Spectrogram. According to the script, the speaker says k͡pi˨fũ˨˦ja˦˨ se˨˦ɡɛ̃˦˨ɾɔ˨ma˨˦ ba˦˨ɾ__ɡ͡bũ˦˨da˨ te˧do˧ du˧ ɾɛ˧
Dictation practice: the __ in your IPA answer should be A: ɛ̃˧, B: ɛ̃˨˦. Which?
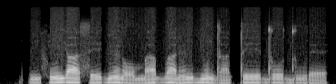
B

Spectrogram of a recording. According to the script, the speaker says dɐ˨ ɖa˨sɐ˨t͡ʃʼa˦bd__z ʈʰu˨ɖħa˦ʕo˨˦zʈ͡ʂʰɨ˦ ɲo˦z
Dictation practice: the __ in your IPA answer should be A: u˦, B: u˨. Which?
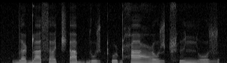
B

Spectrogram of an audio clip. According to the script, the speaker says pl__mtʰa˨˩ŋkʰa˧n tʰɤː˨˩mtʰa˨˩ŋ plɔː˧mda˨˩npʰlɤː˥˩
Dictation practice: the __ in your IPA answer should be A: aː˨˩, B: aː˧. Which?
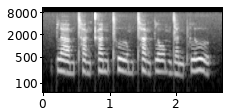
A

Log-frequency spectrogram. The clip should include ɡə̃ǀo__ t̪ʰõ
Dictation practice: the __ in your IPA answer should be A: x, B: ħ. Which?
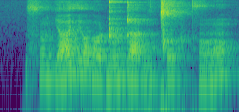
A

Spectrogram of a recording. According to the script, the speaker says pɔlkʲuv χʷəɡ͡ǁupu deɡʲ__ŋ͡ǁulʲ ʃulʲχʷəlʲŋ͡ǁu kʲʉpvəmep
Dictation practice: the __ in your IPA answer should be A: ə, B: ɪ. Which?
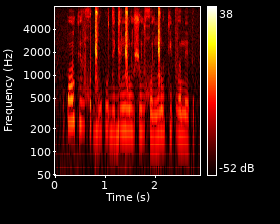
A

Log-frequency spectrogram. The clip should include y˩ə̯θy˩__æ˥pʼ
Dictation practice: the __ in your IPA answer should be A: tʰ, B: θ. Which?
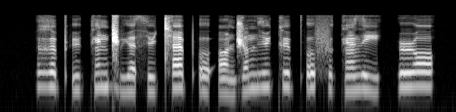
A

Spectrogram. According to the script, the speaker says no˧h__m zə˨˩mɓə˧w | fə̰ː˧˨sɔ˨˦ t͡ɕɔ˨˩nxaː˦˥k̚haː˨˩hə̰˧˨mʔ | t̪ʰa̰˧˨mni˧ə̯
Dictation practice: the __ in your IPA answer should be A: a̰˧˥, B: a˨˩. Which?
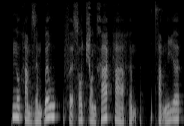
B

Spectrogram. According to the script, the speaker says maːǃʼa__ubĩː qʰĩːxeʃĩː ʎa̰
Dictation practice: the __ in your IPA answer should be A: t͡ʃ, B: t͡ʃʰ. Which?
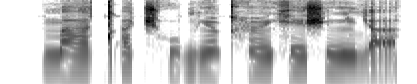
B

